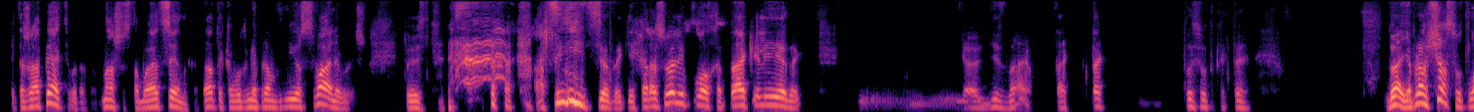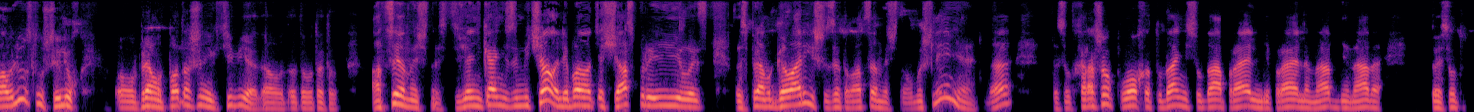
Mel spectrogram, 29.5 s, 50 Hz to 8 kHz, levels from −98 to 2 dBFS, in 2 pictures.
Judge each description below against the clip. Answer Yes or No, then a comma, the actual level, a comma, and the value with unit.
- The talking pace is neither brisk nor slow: No, fast, 185 wpm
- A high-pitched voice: No, medium, 150 Hz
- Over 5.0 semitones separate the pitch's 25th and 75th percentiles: Yes, wide, 5.5 semitones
